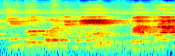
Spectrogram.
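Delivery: ordinary delivery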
